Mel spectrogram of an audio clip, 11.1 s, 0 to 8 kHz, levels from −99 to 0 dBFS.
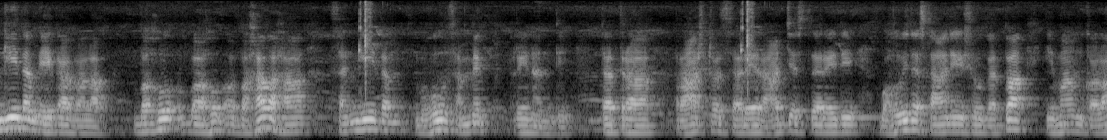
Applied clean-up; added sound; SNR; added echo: none; Shatter; 14 dB; reverberation time 0.3 s.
